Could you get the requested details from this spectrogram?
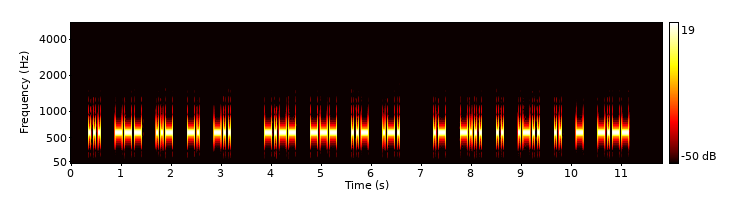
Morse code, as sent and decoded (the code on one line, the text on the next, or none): ... --- ..- -. -.. / -.-- --- ..- .-. / .- -... .. .-.. .. - -.--
SOUND YOUR ABILITY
